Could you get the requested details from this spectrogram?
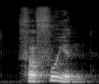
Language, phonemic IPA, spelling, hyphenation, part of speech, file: Dutch, /vərˈfui̯ə(n)/, verfoeien, ver‧foe‧ien, verb, Nl-verfoeien.ogg
- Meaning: to abhor (to feel hatred and disgust for)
